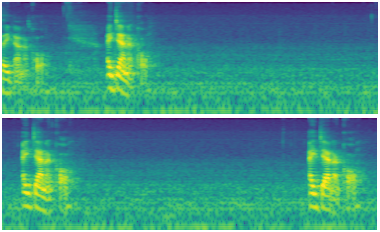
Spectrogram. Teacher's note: in talking with friends and just when you're talking kind of fast, you don't even have the time or think to pronounce the T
